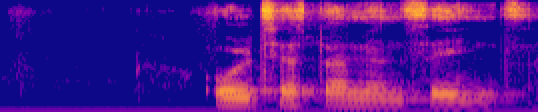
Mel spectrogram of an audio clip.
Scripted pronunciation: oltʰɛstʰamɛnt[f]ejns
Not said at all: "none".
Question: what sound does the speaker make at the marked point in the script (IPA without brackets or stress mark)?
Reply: s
